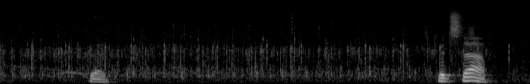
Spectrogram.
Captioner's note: applause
